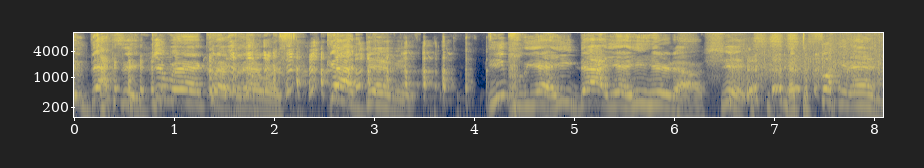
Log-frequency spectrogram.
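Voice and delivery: talking through high laughter; words riding on laughs; laughing. Real, not acted. Laughing hard at joke.

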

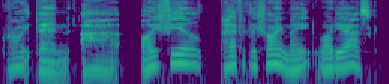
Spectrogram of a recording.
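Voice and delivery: put-on British accent that wanders toward Irish or Australian; attempted British accent. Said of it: "That was an attempt at British".

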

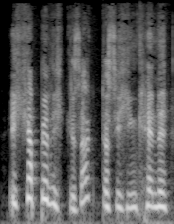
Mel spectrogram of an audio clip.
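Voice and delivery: high, despairing cry; desperate protest. A narrator's reading. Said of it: "rief Bonacieux in Verzweiflung".

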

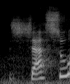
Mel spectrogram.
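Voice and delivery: "Shasu" with a soft sh, rising; decided pronunciation. Shown as a demonstration. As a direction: say "Shasu" as sha-su, ending up. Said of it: "así lo voy a pronunciar". ("Shasu" con sh suave y final ascendente)

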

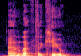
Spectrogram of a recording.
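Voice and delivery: ordinary delivery

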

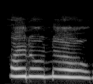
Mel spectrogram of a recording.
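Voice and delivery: very high, wailing helplessness; mock tearful. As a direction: squeal it as if too upset to answer. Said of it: "I just had no words".

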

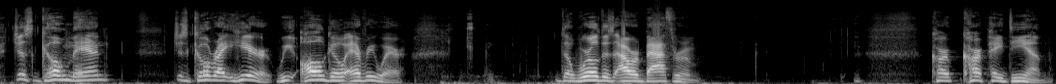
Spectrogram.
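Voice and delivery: loud, high fish proclamation; acted fish voice. Fish urging friend to go anywhere, loud proclaiming. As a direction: call it out grandly as the carefree fish. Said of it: "The other fish is like".

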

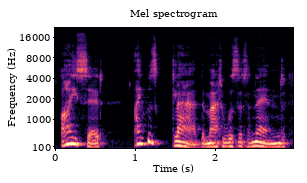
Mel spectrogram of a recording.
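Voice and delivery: ordinary delivery

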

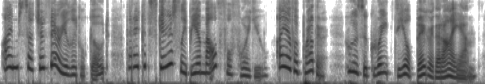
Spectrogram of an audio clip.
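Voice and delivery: pleading small-goat voice, often high; frightened little goat. A narrator's reading. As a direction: talk the troll out of it as a little goat. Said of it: "he was very much frightened".

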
